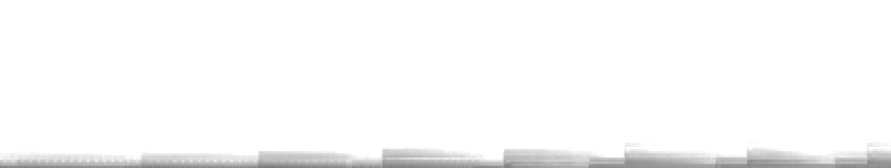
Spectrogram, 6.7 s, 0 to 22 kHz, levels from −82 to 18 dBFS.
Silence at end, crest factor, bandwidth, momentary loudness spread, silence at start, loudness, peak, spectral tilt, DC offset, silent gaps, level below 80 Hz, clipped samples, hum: 0 s; 14 dB; 3.3 kHz; 5 LU; 0 s; -41 LUFS; -26 dBFS; -11.5 dB/octave; under 0.1%; none; -66 dBFS; under 0.1%; none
